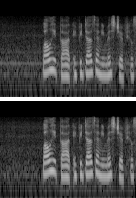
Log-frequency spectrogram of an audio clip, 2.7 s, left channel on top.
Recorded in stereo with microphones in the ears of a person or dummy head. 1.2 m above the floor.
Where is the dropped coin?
I don't hear a dropped coin.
